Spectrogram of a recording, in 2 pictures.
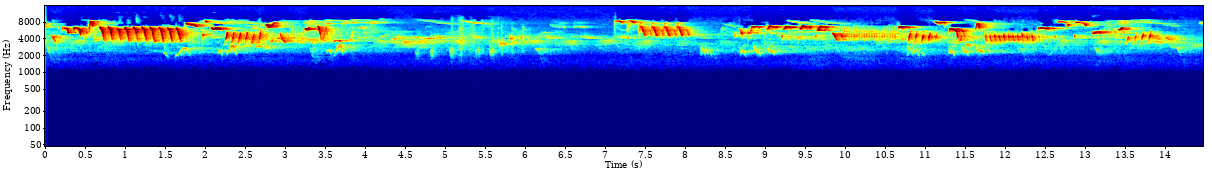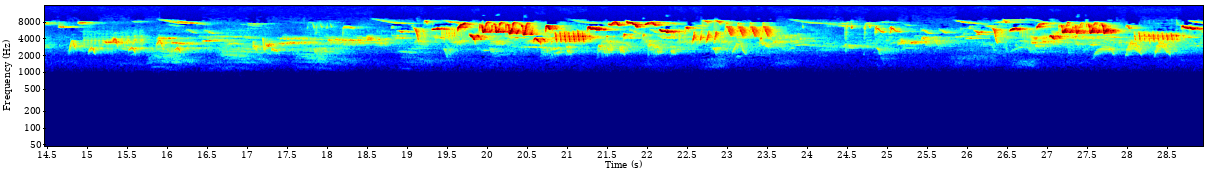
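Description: Songbirds singing: a dense run of high chirps and rapid trills that grows louder and quieter in stretches of a few seconds.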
